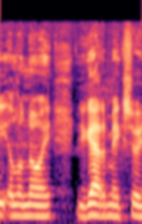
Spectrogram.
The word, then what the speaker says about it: Illinois: Would you tell Darren it's pronounced Illinois instead of Illinois? And he spelled it with an E.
